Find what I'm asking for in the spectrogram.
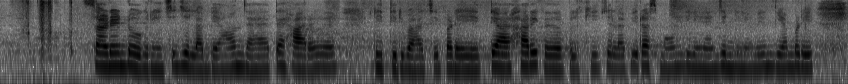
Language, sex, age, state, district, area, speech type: Dogri, female, 18-30, Jammu and Kashmir, Samba, rural, spontaneous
